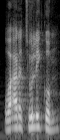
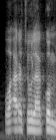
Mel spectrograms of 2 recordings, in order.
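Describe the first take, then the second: First: The vowel after arjul is an i sound. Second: The vowel after arjul is an a sound. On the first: The feet are joined to the wiped head. The speaker calls it wrong. "Atofnya memang lebih dekat kepada ruusikum ya, kasroh" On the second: The feet are joined to the washed hands and face. The speaker calls it right. "Lamnya itu wa arjulakum itu difathahkan"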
